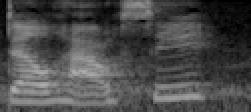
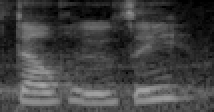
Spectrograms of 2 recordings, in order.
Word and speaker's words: Dalhousie: Because it's spelled like Dalhousie, but it's Dalhousie.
